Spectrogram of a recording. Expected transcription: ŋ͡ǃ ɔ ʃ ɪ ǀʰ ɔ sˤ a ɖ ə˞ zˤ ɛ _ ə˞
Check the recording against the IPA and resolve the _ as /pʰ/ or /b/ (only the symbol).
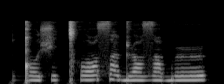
b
